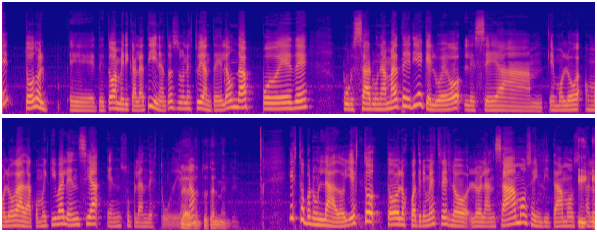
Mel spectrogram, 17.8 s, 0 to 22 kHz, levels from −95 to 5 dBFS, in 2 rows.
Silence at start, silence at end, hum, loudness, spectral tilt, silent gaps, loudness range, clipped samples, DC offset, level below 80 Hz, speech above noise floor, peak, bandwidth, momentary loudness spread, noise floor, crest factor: 0 s; 0 s; none; -24 LUFS; -5 dB/octave; none; 4 LU; under 0.1%; under 0.1%; -66 dBFS; 26 dB; -6 dBFS; 15 kHz; 12 LU; -50 dBFS; 18 dB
